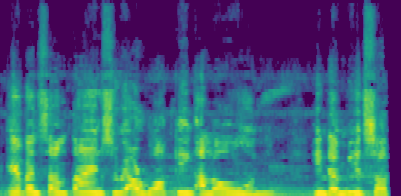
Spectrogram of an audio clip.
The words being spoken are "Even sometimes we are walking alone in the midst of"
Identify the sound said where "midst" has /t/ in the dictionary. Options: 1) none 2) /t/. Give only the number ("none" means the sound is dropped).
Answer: 1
